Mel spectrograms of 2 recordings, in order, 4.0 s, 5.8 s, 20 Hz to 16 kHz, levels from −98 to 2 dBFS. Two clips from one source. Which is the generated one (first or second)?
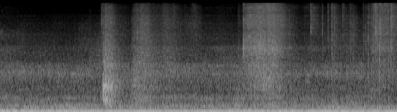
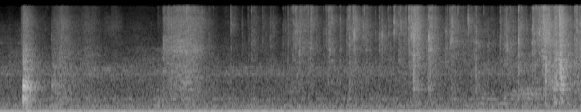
first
